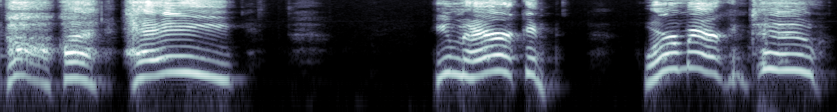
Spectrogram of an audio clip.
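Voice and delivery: high, loud, over-eager hail; excited greeting. Acted. Running over to a fellow American, excitedly.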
